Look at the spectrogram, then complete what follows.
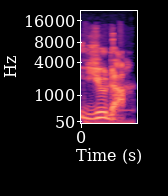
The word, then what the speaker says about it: Judah: More properly pronounced Judah, because we didn't get the harder sound to the J until about 200 years ago, is what I would call real Jews, people from the tribe of Judah.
